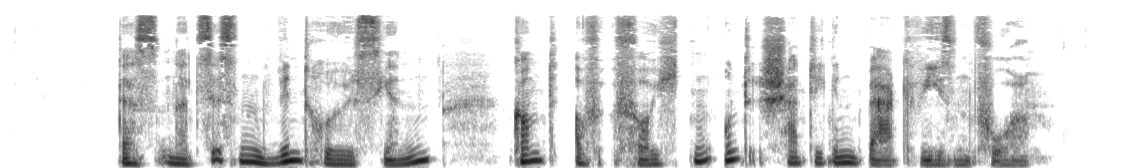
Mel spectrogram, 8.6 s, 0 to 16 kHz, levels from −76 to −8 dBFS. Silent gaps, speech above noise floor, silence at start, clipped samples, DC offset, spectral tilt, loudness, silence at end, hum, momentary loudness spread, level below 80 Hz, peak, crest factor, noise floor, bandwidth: none; 55 dB; 0.9 s; under 0.1%; under 0.1%; -4 dB/octave; -23 LUFS; 0.8 s; none; 9 LU; -46 dBFS; -2 dBFS; 24 dB; -79 dBFS; 12 kHz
